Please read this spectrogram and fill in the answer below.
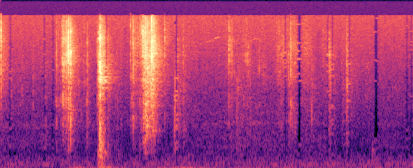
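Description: A baseball card pack wrapper being torn open: a few short crinkling rips in the first two seconds, then faint handling of the cards.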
